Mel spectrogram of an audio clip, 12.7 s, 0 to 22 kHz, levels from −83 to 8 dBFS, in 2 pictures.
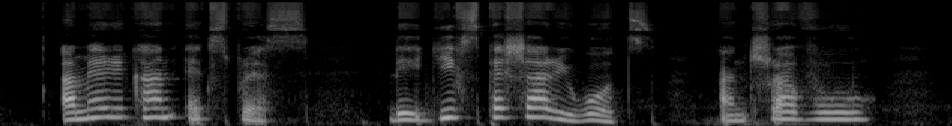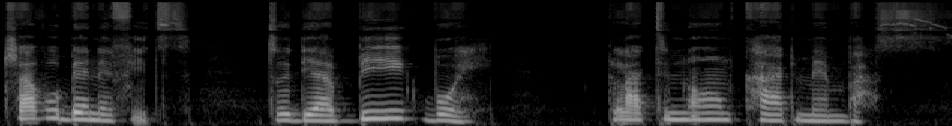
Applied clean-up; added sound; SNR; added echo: none; none; none; none.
